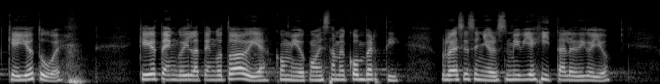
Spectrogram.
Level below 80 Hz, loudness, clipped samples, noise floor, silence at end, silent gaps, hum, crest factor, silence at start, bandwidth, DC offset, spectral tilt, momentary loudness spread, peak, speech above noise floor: -58 dBFS; -22 LUFS; under 0.1%; -53 dBFS; 0.5 s; none; none; 16 dB; 0 s; 12.5 kHz; under 0.1%; -5 dB/octave; 9 LU; -6 dBFS; 31 dB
